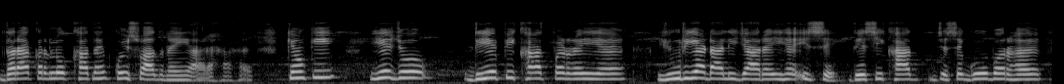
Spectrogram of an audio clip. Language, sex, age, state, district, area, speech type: Hindi, female, 60+, Uttar Pradesh, Prayagraj, urban, spontaneous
